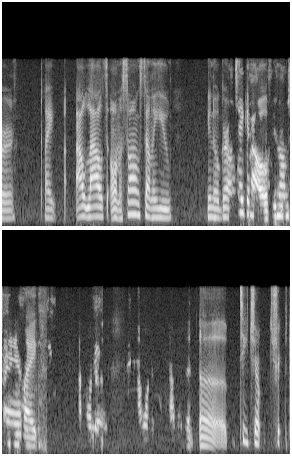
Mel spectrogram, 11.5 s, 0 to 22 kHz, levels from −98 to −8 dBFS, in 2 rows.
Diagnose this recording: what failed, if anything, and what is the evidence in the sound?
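The likely failure is in call processing: the echo canceller lost track during double talk and suppressed speech along with the loudspeaker echo. The speech dips at 4.54–6.25 s and 6.67–6.87 s by about 15 dB, and harder at 7.27–7.88 s and 8.44–9.54 s by about 30 dB. The canceller misjudged the near talker as echo while the other side was active, so its gain was pulled down.

The same echo canceller likely left residual echo, so the other side's voice leaks through in short scraps. These fragments come at 4.61–4.67 s (about 20 dB below the speech), 6.74–6.84 s (about 25 dB below), 7.63–7.70 s and 8.27–8.34 s (both about 15 dB below). They overlap or sit between the suppressed stretches. Part of the loudspeaker signal reached the microphone and escaped cancellation, so bits of a second voice ride under the talker. All of this passes through a G.722 call path with nothing above 8 kHz.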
